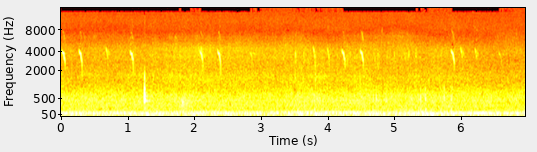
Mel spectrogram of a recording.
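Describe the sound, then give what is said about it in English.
Two male birds of the large race call in the trees above the recordist and interact to some extent, with a scattered series of short, high chirps repeating irregularly throughout. They are fairly faint over a steady low rumble of background noise, with one brief sharp click early on. “The birds are interacting to some extent.”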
